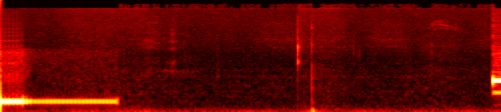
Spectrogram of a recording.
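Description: Telephone ringback tone while placing a phone call: a single steady low beep lasting under a second, then near silence with a faint click, before a higher tone cuts in at the very end.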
